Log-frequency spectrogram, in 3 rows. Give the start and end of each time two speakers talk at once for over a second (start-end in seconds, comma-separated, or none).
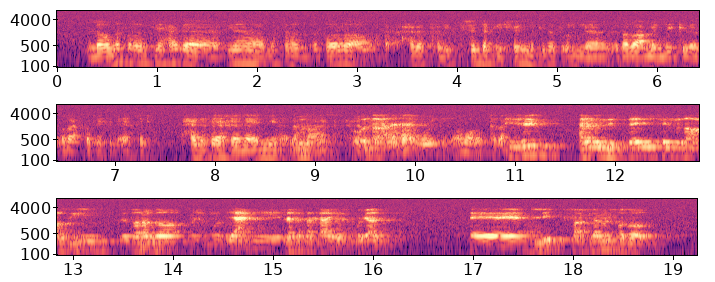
8.7-10.1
